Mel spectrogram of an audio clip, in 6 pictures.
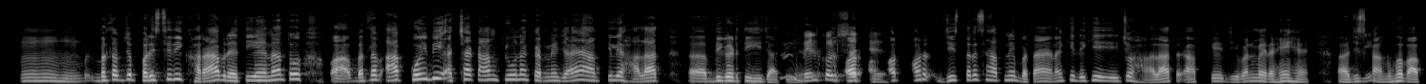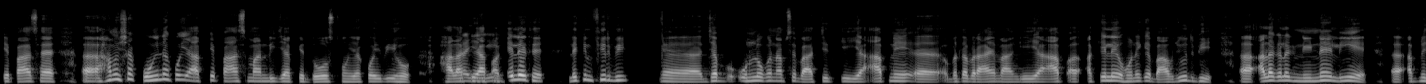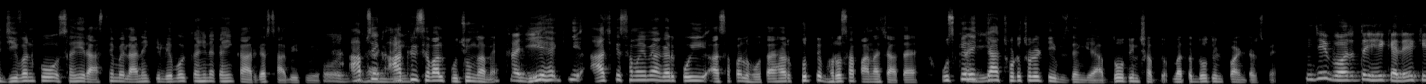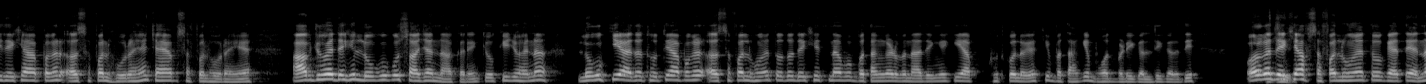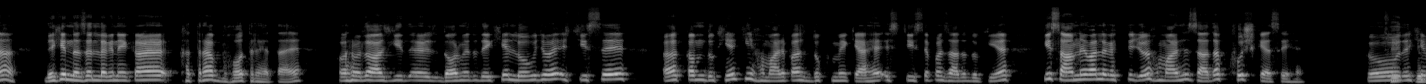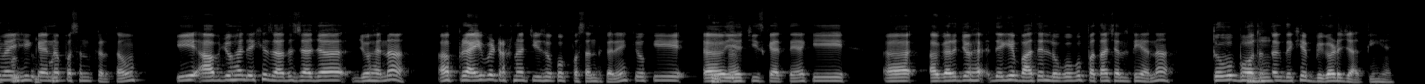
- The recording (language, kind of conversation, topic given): Hindi, podcast, असफलता के बाद आपने खुद पर भरोसा दोबारा कैसे पाया?
- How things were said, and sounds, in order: in English: "टिप्स"; in English: "पॉइंटर्स"; laughing while speaking: "और मतलब"; in English: "प्राइवेट"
